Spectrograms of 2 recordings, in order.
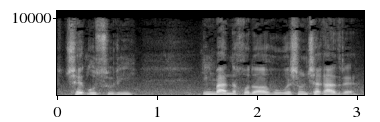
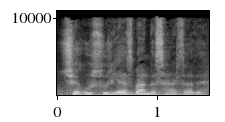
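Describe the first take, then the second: First: Indignant challenging «چه قصوری»; indignant echo. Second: Higher, fearful, timid question; timid fearful «چه قصوری»; trembling. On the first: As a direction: throw «چه قصوری» back sharply. Mayor throws the words back. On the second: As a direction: ask nervously, scared. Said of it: "با ترس و لرز گفت". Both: A narrator's reading.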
